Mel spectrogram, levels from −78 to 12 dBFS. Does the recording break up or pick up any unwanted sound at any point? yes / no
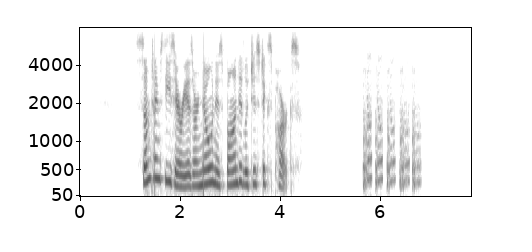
yes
